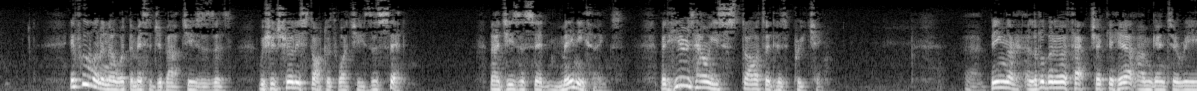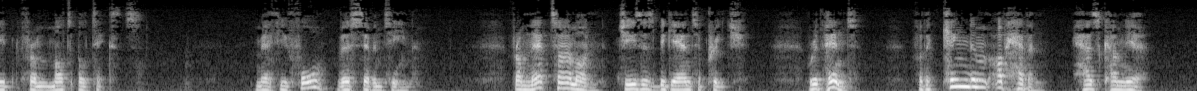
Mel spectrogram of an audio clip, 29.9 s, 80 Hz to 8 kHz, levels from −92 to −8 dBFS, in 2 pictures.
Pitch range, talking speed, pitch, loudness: 120-155 Hz, 140 wpm, 130 Hz, -18 LUFS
